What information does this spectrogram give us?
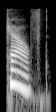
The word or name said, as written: calced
